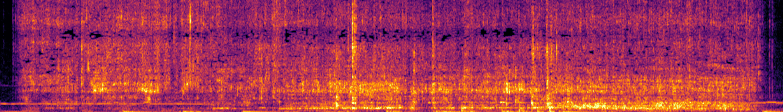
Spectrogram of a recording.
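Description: A stream of running water splashing onto raw mutton pieces in a stainless steel colander as the meat is rinsed, draining through into the pot beneath. The water starts just after the beginning and stops shortly before the end.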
